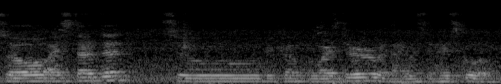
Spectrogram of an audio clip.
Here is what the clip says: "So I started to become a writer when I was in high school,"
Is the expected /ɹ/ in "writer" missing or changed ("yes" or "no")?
yes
